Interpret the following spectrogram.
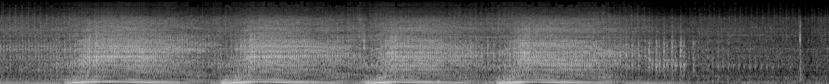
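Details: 1992 BMW 318i E36 with the M40B18 engine, after a drive: four quick throttle blips with a rattly knock that rises and falls with revs. The owner suspects a spun bearing.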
